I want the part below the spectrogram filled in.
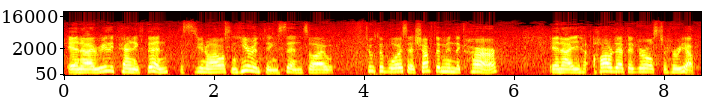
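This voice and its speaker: A middle-aged woman, a mother, telling an interviewer about a frightening experience, hesitant with frequent pauses and restarts. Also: medium pitch, fairly bright tone, slight background noise, rough recording. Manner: hesitant, many fillers and restarts. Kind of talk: emotional personal account.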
